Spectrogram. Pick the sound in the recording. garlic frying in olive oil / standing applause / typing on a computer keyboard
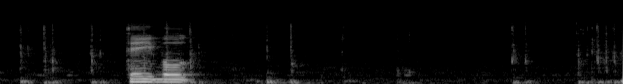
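typing on a computer keyboard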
